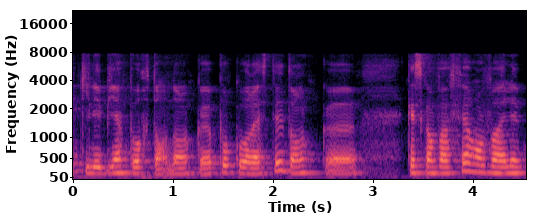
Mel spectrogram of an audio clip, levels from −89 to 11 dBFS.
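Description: Nothing here sounds wrong to me: it's a speech recording that comes across as ordinary wideband telephone audio, consistent with G.722 coding at 64 kbit/s, with the sound reaching up to about 7.7 kHz before falling away.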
